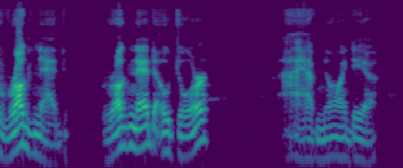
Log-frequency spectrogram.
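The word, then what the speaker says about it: Rougned: It's by the way, his first name is pronounced Rugned. Rugned? Rugned.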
